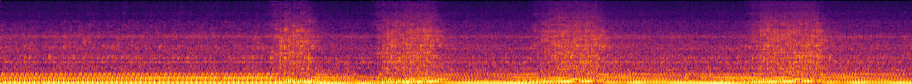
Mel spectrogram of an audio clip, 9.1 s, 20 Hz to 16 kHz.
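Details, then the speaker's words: 1968 Bedford CA ice cream van run for the first time in years, briefly because there is no coolant. The old four-cylinder ticks over steadily and picks up cleanly on quick throttle blips, then settles back: running. "stubborn little mule well you've done pretty well old girl just to run at all really amazing than it really was took over turned up a little bit but anyway it's running"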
